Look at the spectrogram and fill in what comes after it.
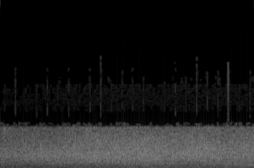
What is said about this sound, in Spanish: mientras no deja de llover en esta capital.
